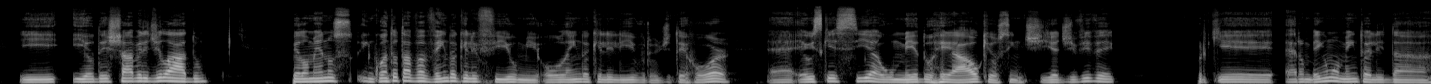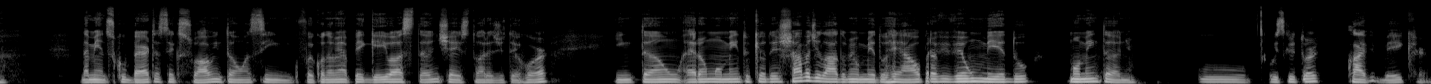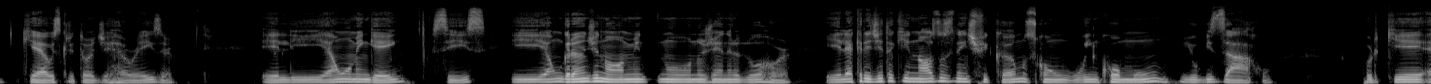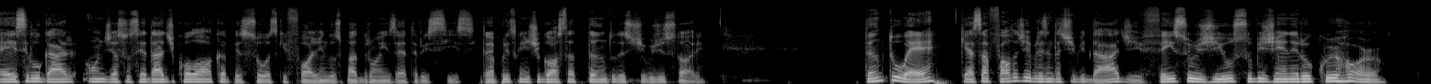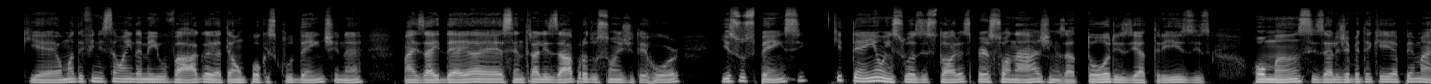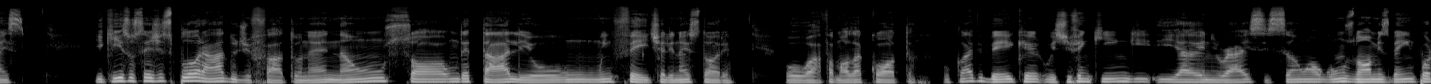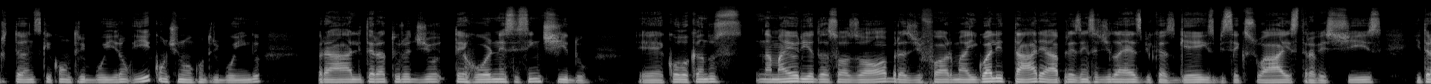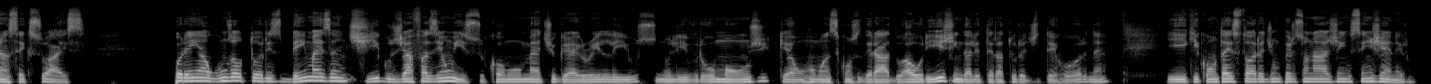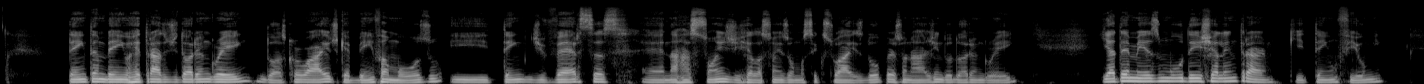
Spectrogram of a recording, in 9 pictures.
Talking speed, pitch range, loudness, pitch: 155 wpm, 105-125 Hz, -26 LUFS, 115 Hz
